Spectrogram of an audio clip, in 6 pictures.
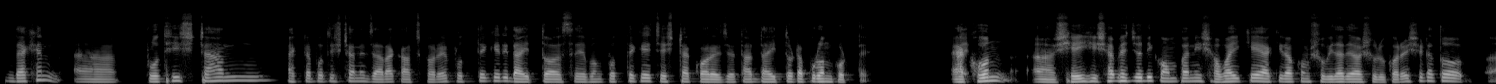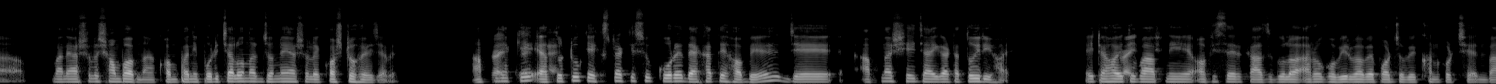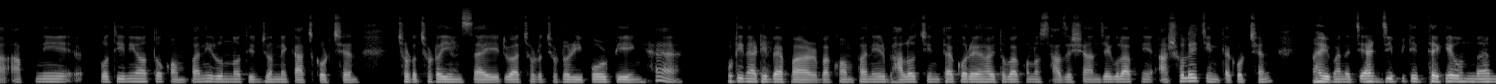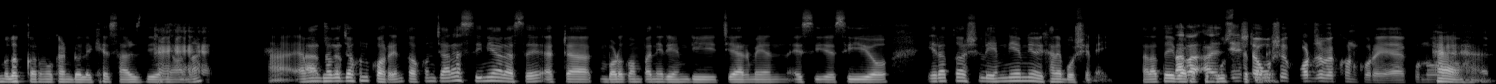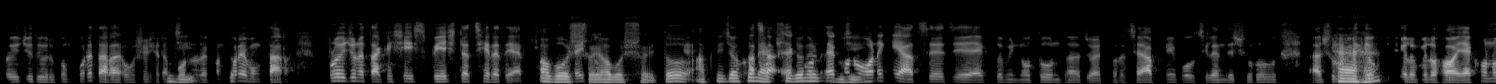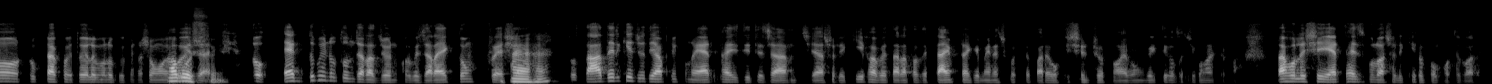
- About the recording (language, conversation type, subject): Bengali, podcast, কাজ আর ব্যক্তিগত জীবনের মধ্যে ভারসাম্য কীভাবে বজায় রাখেন?
- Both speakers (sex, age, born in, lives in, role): male, 25-29, Bangladesh, Bangladesh, guest; male, 25-29, Bangladesh, Bangladesh, host
- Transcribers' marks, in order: other background noise; tapping; laughing while speaking: "মানে চ্যাটজিপিটি থেকে উন্নয়নমূলক কর্মকাণ্ড লিখে সার্চ দিয়ে নেওয়া না"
